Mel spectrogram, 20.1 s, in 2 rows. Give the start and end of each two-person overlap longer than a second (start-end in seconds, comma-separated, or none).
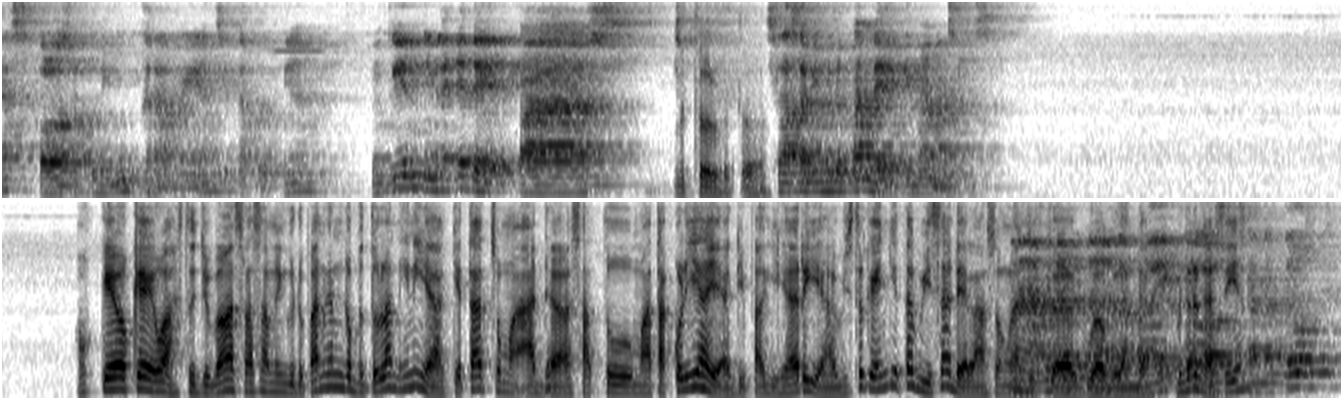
17.6-19.3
